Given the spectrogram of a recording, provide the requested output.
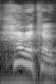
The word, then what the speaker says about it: haricot: It's haricot beans. Haricot beans are the beans used to make baked beans, spelt haricot, if you're confused by my pronunciation.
